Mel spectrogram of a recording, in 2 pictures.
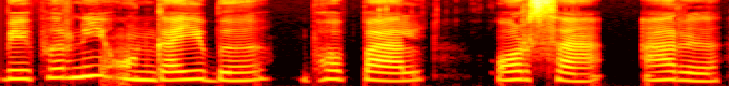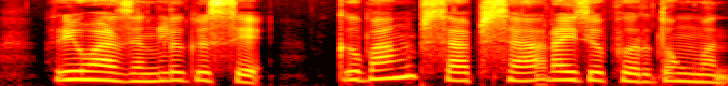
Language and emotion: Bodo, neutral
